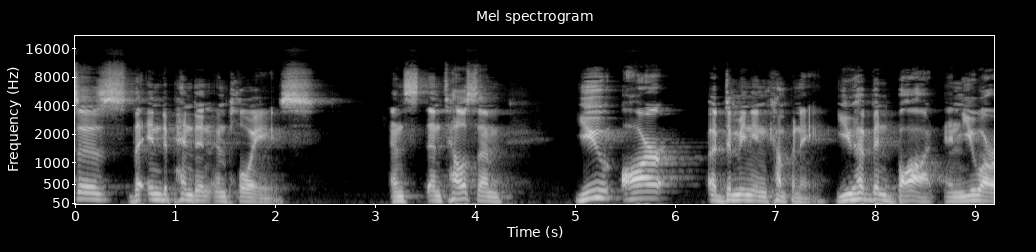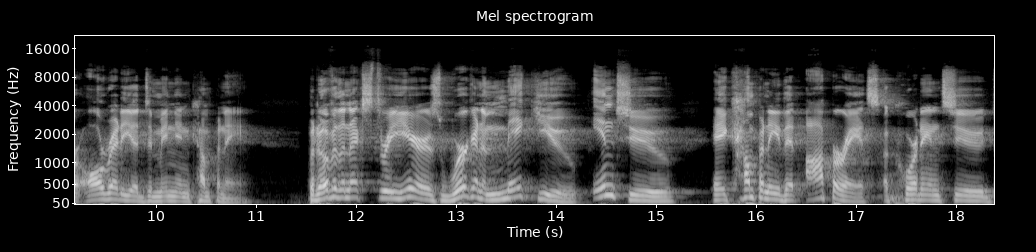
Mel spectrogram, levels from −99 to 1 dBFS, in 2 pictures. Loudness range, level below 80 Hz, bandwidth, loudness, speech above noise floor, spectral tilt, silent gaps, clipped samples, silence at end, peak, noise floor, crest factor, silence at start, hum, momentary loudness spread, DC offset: 4 LU; -54 dBFS; 11.5 kHz; -22 LUFS; 52 dB; -3 dB/octave; none; under 0.1%; 0 s; -6 dBFS; -75 dBFS; 18 dB; 0 s; none; 10 LU; under 0.1%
